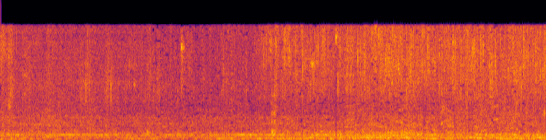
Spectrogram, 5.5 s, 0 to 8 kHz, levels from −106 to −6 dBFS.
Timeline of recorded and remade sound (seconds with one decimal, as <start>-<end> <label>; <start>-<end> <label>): 0.0-1.5 remade; 1.5-5.5 recorded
